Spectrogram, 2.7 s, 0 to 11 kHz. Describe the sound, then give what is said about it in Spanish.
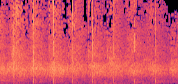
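An audience applauds the inaugural speaker of the second section at the close of the first day of the 5th Congress on Prevention and Repression of Money Laundering: a dense wash of clapping with sharper claps punching through at a fairly even rhythm, moderately loud and without any talking. “son las 9:00 y entonces hay que dar por concluida esta primera jornada del 5º Congreso sobre Prevención y Represión del Blanqueo de Dinero, no sin antes darle un gran aplauso al ponente inaugural de la segunda sección.”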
